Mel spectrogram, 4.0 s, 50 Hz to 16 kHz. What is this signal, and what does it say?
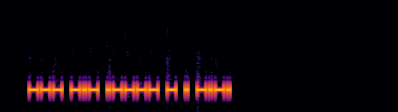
Morse code, heard as a keyed tone, about 40 wpm, 700 Hz. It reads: OK1TEC
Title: DXCC-100 Call Signs - 6 Characters - Repeated 3x - 40wpm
